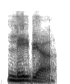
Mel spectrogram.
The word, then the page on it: labia: Indian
